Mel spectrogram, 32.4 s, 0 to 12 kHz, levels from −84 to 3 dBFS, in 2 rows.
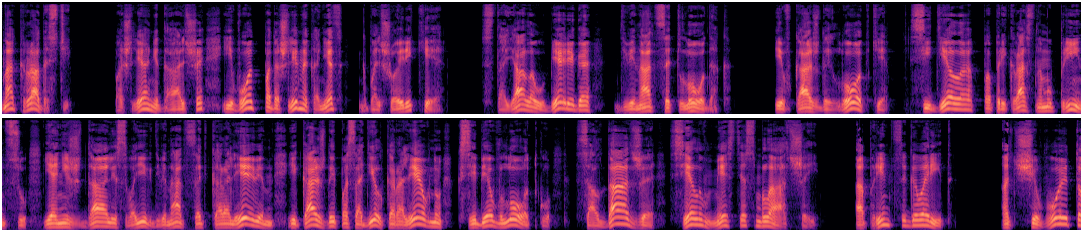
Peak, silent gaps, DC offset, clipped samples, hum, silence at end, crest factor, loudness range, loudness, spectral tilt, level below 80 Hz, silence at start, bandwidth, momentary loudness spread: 0 dBFS; 1.27-1.69 s, 6.87-7.17 s, 11.14-11.59 s, 28.68-28.98 s, 30.69-31.17 s; under 0.1%; under 0.1%; none; 0 s; 20 dB; 4 LU; -20 LUFS; -4.5 dB/octave; -60 dBFS; 0 s; 11.5 kHz; 13 LU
